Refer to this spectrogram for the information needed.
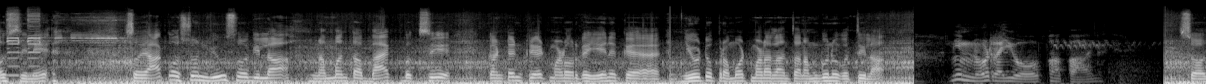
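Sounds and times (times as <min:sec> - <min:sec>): vehicle horn beeps: 0:00.0 - 0:01.3
motorcycle engine rumble: 0:00.0 - 0:09.2.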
